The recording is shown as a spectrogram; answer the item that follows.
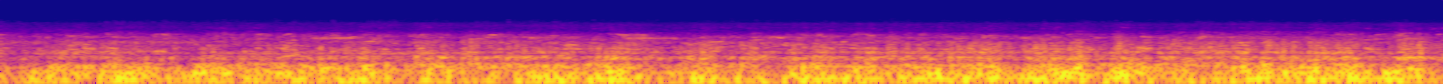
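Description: Road vehicle driving: a steady, uneven low rumble of engine and road noise.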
